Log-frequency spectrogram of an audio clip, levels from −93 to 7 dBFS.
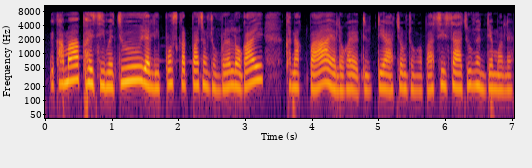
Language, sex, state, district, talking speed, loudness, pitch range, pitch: Wancho, female, Arunachal Pradesh, Longding, 215 wpm, -18 LUFS, 185-230 Hz, 210 Hz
